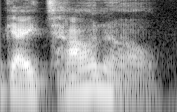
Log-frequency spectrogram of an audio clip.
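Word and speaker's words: Gaetano: So in Italian and in like Spanish, you pronounce each vowel.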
